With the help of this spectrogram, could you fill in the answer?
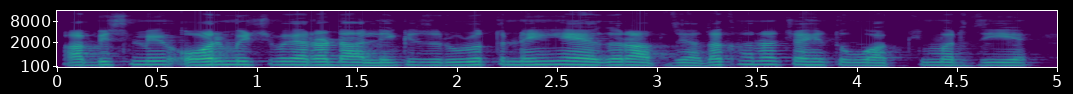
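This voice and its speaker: A woman's voice: mid-range voice, fairly even intonation, fairly quick. Woman with a sore throat, teaching. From Pakistan. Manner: instructional, addresses viewers directly. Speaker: home cooking channel host. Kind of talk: casual step-by-step recipe narration.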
